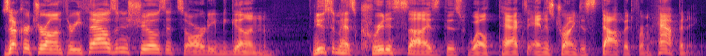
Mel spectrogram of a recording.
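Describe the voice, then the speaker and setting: Sarcastic male news host, lively pitch. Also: normal speed. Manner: sarcastic, lively delivery with jokes. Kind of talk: satirical news commentary.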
